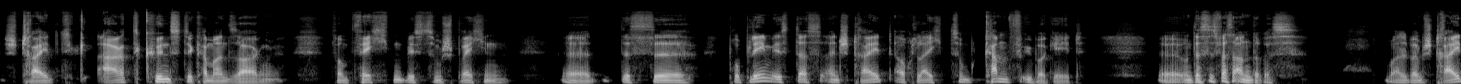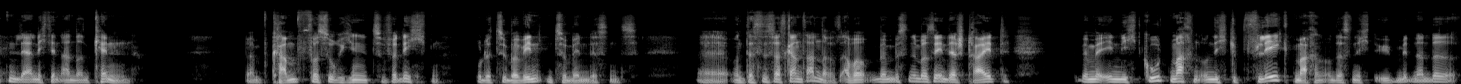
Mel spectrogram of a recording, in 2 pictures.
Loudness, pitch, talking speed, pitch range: -22 LUFS, 100 Hz, 150 wpm, 80-120 Hz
